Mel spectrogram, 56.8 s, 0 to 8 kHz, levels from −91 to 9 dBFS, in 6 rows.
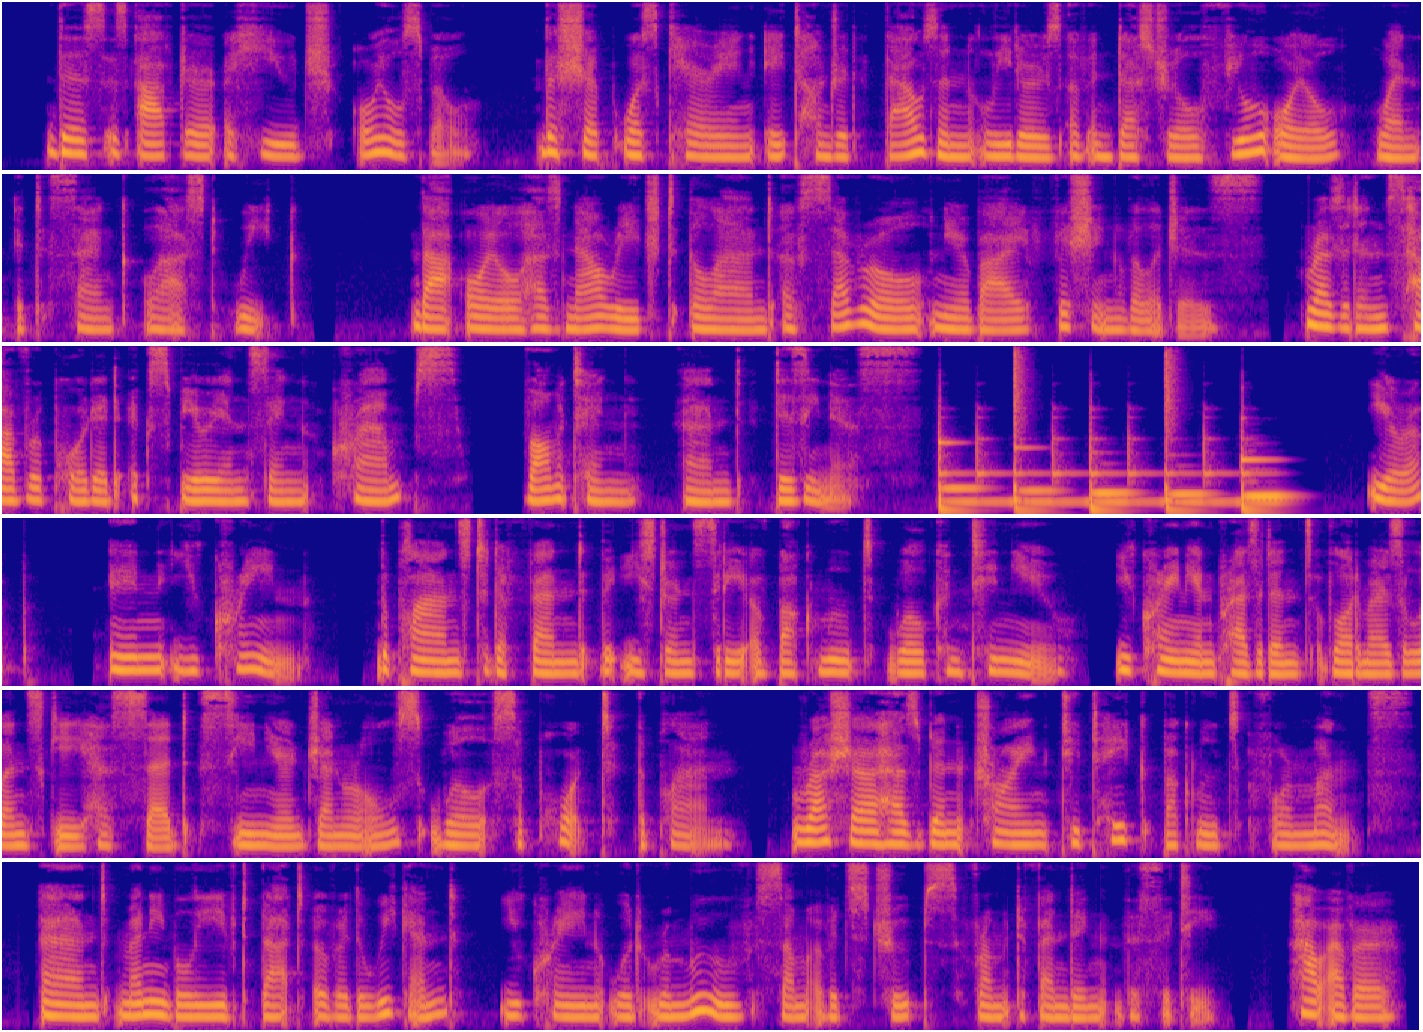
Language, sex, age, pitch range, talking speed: English, female, 20-39, 155-175 Hz, 100 wpm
